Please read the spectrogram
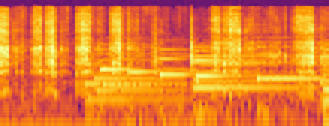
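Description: Cloth rubbing and rustling as hands handle and trim the edge of cotton fabric with scissors, under background music that comes in about half a second in.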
